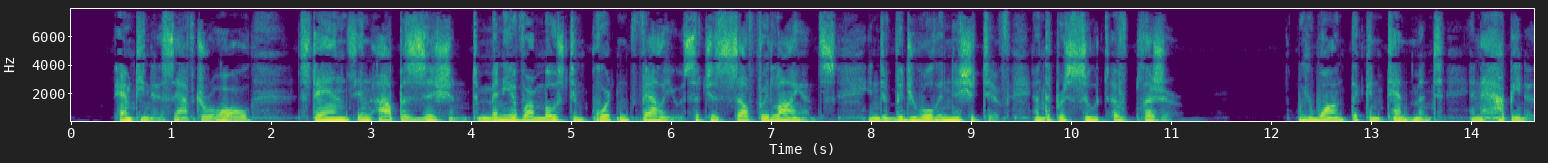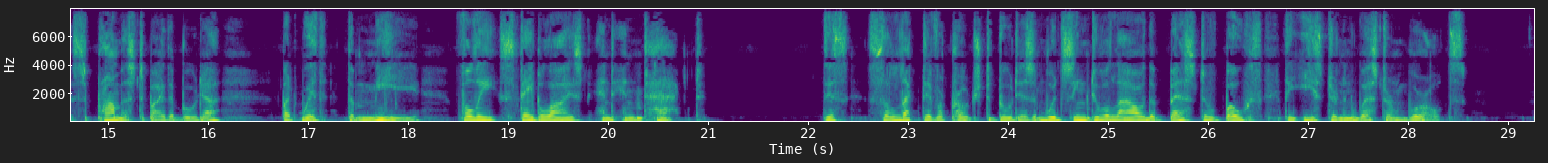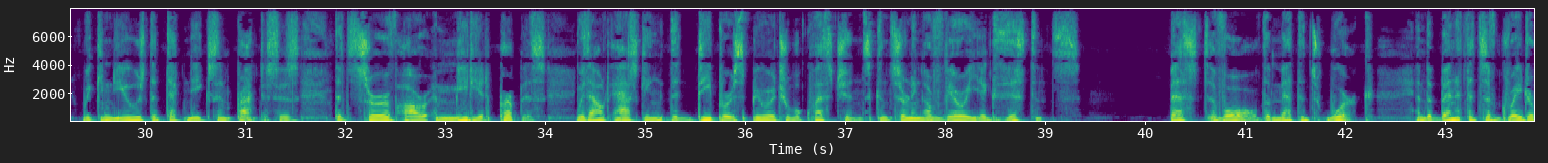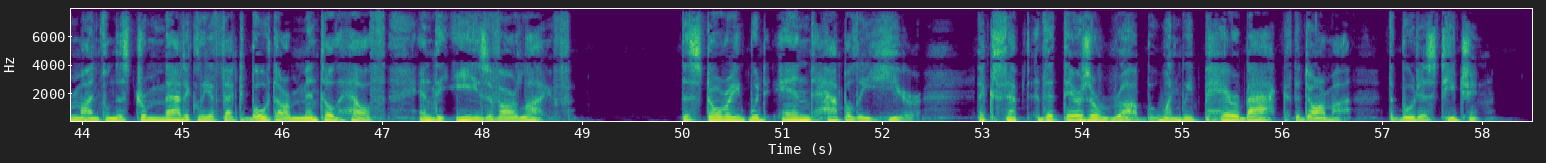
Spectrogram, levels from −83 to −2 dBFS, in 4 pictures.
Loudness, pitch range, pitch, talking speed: -16 LUFS, 125-165 Hz, 145 Hz, 130 wpm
